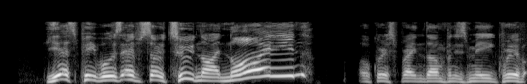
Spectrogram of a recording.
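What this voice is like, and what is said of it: Radio DJ voice. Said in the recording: “Why am I doing this in the radio voice? ... that's the voice I should have. It's the DJ voice. ... that's how the DJ sounds.”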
